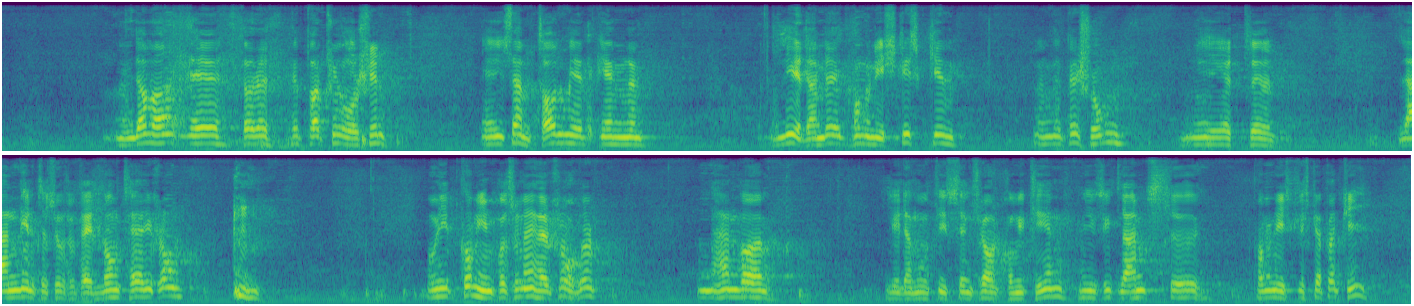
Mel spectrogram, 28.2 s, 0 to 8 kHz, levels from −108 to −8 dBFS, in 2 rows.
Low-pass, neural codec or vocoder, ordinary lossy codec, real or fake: 7.2 kHz; codec, 44.1 kHz, 3.4 kbps, Pupu-Codec; none; fake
